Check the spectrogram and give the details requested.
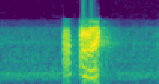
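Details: Pet monk parakeet mimicking words, prompted by its owner to say bye-bye; two short harsh syllables in quick succession, the second louder and longer, over a quiet indoor background.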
